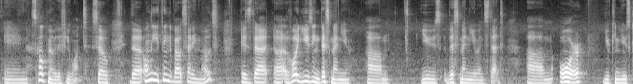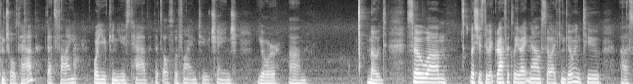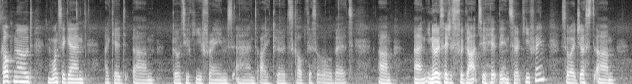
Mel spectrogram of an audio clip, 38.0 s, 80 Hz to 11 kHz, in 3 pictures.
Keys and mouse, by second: 12.9 ctrl+Tab, 15.1 Tab, 15.4 Tab, 24.0-25.2 drag, 26.8 Right, 26.9 Right, 30.9-32.0 drag.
